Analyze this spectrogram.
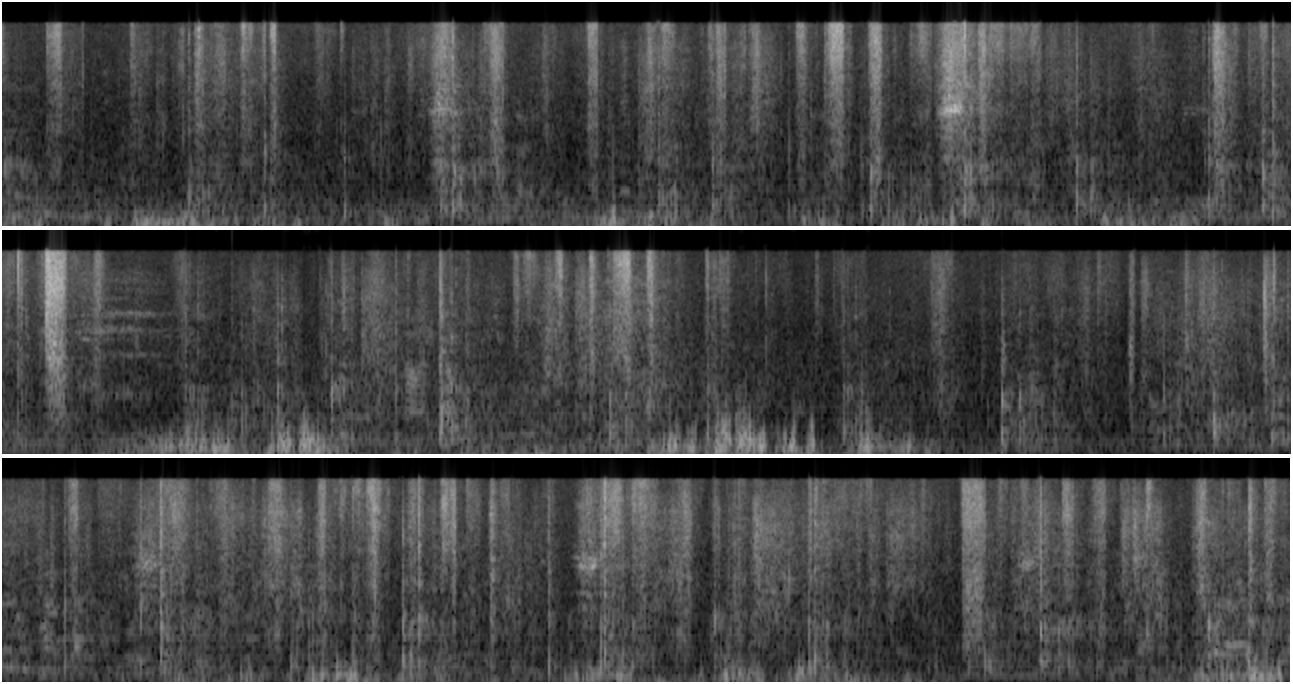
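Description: A tennis ball is struck sharply by rackets, back and forth.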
